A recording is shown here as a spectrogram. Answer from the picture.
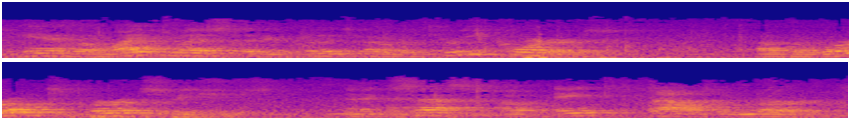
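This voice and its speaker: Through strong room echo and noticeable background noise, a man with a fairly high pitch speaks at a fairly slow pace with lively intonation. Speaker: professor hosting a lecture series. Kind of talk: speaker introduction. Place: hall.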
